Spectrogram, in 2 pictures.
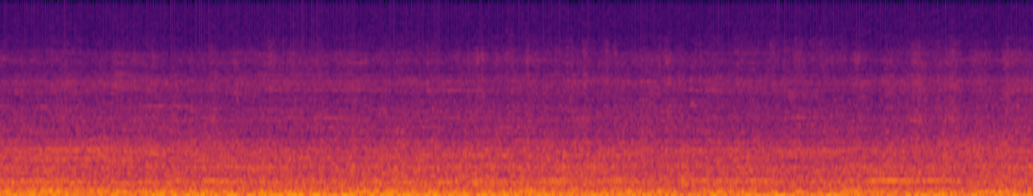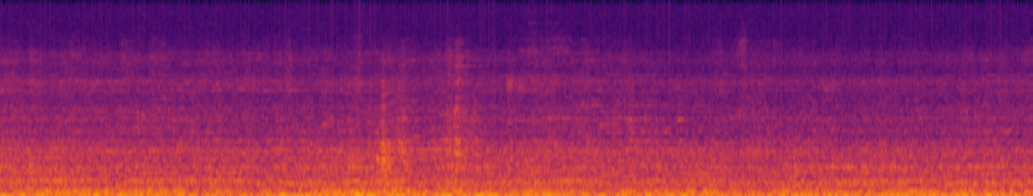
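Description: Norfolk Southern coal train's hopper cars rolling past: a steady low rumble of steel wheels on rail, with a few brief clanks about two-thirds of the way through.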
